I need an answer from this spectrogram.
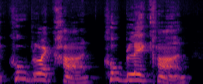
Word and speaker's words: Kublai Khan: It's so deep that I read that Kublai Khan, you have to pronounce his name correctly, Kublai Khan, who was the Khan of all Khans.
